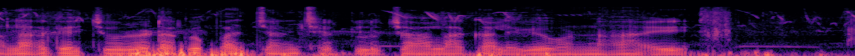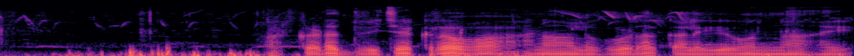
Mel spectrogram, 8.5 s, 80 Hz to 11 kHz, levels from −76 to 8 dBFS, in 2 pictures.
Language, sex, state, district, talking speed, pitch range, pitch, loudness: Telugu, male, Andhra Pradesh, Sri Satya Sai, 90 wpm, 85-95 Hz, 85 Hz, -21 LUFS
